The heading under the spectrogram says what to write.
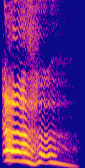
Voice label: Female Human Death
